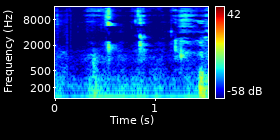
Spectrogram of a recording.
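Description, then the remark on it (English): Quiet chewing of food at a meal, with a few soft wet clicks and crunches at an uneven pace over a low steady hum, with no talking. “He sort of lapses back into silence and concentrates on chewing.”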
